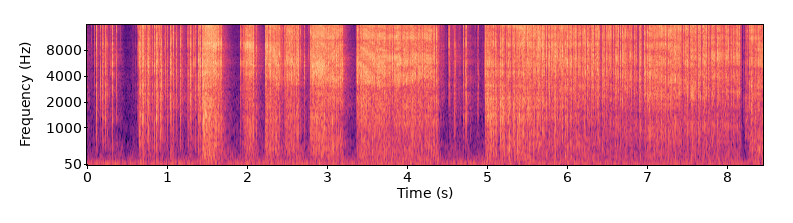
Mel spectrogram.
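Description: A yellow and black nylon hook-and-loop fabric strap is held between two black-gloved hands and slowly pulled apart, producing a bright, crackling rip. The tearing comes in several bursts with short pauses, then settles into one long, steady rip before a brief final pull.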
